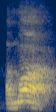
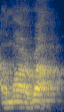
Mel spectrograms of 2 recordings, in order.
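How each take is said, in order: First: The word ends on the consonant r. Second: The word ends with a full final vowel. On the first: The speaker calls it right. "the ra is going to kind of blend into the end of it" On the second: The speaker calls it wrong. "it's not going to be amara"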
